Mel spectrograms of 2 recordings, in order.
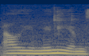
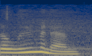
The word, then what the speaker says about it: aluminium: Esions have the really bad habit of removing letters from words like aluminium spells and said aluminum for example.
